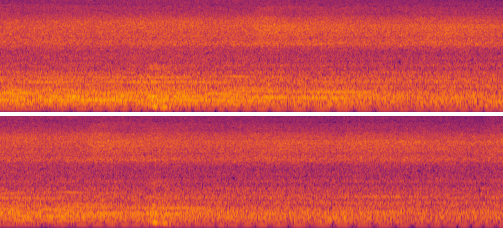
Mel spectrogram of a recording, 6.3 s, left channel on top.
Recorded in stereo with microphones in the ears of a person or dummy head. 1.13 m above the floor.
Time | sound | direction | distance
1.8 | breathing | 25° left (ahead or behind) | 1.8 m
